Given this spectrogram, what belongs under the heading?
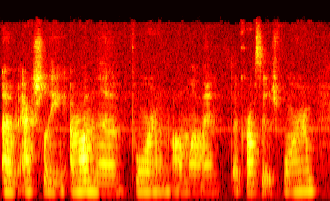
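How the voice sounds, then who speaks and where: Noticeable background noise beneath a monotone, flat intonation. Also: woman. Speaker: cross stitcher and knitter. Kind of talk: casual podcast talk to camera. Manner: mumbles at times.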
